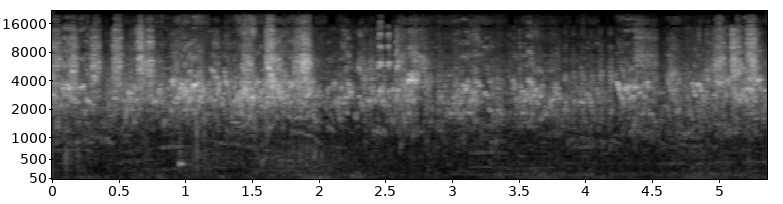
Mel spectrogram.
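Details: Colony of budgies in an aviary, a constant busy chorus of high squeaky chirps, warbles and occasional harsher squawks from many birds at once.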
